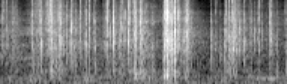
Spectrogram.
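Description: Small clear plastic bag crinkling as it is handled, in irregular rustles with the loudest burst about one and a half seconds in.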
